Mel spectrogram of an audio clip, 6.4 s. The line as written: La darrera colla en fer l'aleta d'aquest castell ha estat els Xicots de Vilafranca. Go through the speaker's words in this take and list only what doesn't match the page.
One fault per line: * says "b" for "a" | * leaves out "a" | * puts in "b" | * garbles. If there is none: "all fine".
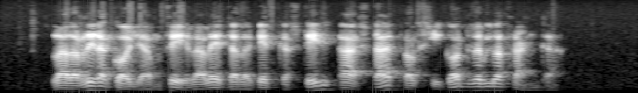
all fine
